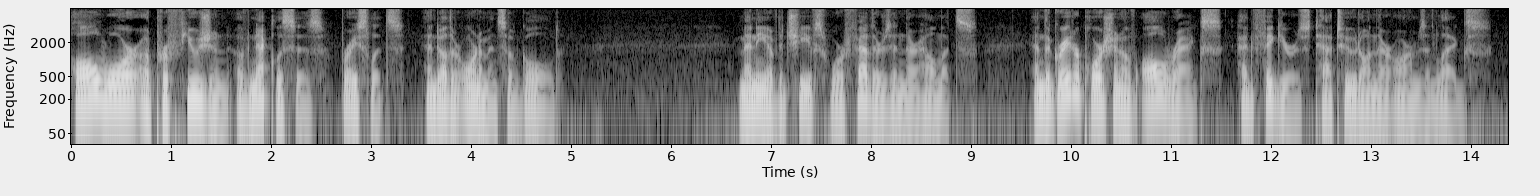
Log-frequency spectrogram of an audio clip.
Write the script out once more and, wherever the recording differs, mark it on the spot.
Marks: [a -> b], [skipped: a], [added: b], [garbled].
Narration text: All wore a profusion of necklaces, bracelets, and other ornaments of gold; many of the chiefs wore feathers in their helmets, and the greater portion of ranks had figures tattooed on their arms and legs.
All wore a profusion of necklaces, bracelets, and other ornaments of gold; many of the chiefs wore feathers in their helmets, and the greater portion of [added: all] ranks had figures tattooed on their arms and legs.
